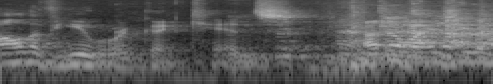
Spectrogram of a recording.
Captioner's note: laughter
